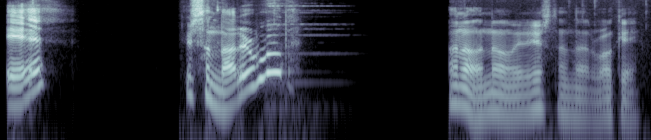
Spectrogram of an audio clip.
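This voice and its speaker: A man's voice: medium pitch, wildly swooping pitch, normal speed, darkish tone, no room sound, soft background music. A man giving casual gameplay commentary, thinking aloud in a loose, rambling way as he streams. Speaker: game streamer.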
